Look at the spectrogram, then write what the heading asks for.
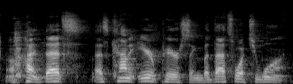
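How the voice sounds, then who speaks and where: A man's voice: mid-range voice, moderate pace, a bit bright. American man giving a casual product demo. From coastal North Carolina, US. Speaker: product reviewer presenting to camera.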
